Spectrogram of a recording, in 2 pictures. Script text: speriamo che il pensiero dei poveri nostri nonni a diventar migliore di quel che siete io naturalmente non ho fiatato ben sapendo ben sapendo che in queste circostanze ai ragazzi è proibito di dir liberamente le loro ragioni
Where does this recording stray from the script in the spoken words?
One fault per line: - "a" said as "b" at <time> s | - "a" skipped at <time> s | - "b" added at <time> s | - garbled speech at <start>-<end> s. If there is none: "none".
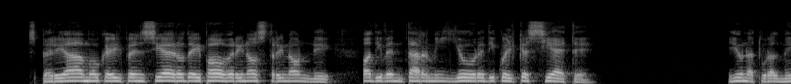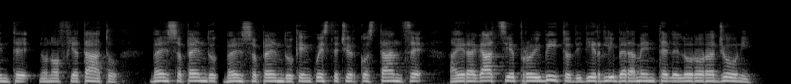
none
